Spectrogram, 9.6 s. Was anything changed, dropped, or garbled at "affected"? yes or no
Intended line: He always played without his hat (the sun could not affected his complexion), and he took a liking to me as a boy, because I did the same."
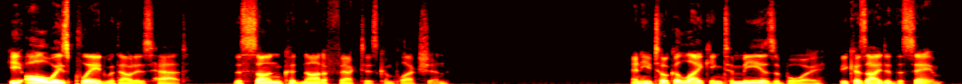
yes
